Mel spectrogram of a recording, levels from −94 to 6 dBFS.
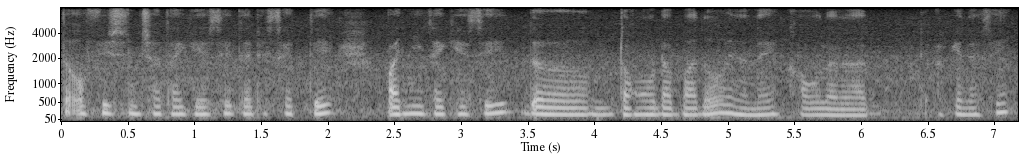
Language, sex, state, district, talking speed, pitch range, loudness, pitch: Nagamese, female, Nagaland, Dimapur, 140 wpm, 175-200 Hz, -21 LUFS, 190 Hz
